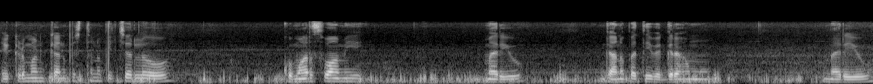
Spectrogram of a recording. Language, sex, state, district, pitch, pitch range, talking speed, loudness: Telugu, male, Andhra Pradesh, Srikakulam, 140 Hz, 125-145 Hz, 80 wpm, -19 LUFS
